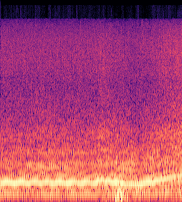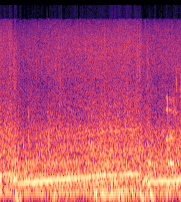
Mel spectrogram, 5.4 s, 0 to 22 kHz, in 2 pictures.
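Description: A Chevrolet K10 in Forza Horizon 5, set up for a quarter-mile drag launch, holds a steady high rev and then climbs and dips through gear changes, loud and close with a few sharp pops.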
